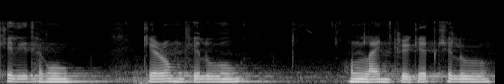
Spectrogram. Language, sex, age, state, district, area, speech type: Assamese, male, 18-30, Assam, Dhemaji, urban, spontaneous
